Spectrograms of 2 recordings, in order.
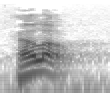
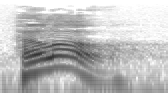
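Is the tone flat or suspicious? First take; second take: flat; suspicious. First: It is said flatly, with little feeling. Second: It is said suspiciously, like questioning an intruder.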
